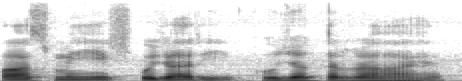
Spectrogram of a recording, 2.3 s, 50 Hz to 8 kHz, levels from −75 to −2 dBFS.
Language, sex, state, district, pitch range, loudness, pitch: Hindi, male, Uttar Pradesh, Shamli, 110-120 Hz, -20 LUFS, 120 Hz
